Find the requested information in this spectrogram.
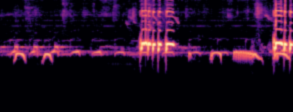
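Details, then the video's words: Energetic local zebra dove used to prompt other birds to sing: soft bowed coos in a loose series, a bright rapid burst of ringing notes midway, more coos with a slight tremble, then another burst. "Suara Burung PERKUTUT LOKAL GACOR"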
